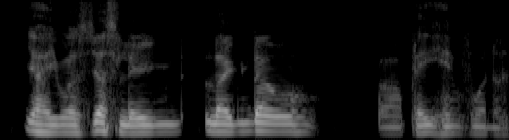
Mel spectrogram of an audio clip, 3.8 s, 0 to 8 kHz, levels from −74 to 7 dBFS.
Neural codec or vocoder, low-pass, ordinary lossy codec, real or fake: none; none; none; real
